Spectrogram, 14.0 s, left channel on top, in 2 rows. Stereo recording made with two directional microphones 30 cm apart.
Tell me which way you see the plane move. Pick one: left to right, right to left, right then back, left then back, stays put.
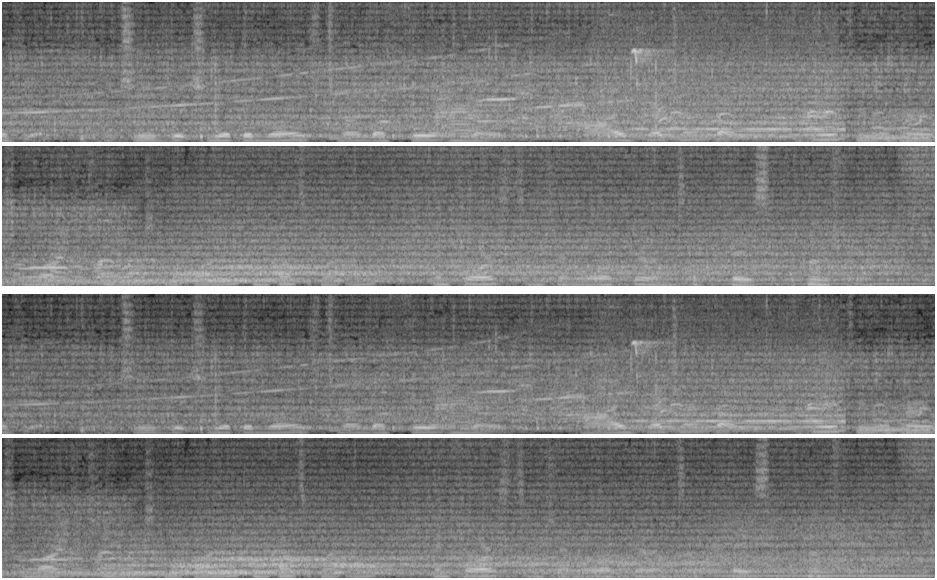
left to right.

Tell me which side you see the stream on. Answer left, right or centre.
left.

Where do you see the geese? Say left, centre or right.
left.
